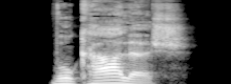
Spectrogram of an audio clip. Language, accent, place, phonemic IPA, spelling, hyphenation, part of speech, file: German, Germany, Berlin, /voˈkaːlɪʃ/, vokalisch, vo‧ka‧lisch, adjective, De-vokalisch.ogg
- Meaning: vocalic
